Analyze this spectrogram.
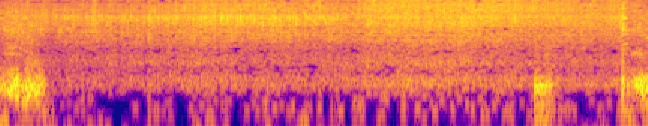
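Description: Ginamos (salted anchovy paste) sautéing in hot oil in a wok with onion, tomato, ginger and garlic, giving a steady hissing sizzle. There is a soft knock near the start and another near the end.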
